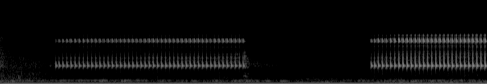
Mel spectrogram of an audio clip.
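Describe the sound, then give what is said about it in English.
A telephone rings in two long, buzzy trilling bursts separated by a short pause, fairly loud, with no talking over it. “do you mind if I use your phone? No, go ahead. I better call Helen.”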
